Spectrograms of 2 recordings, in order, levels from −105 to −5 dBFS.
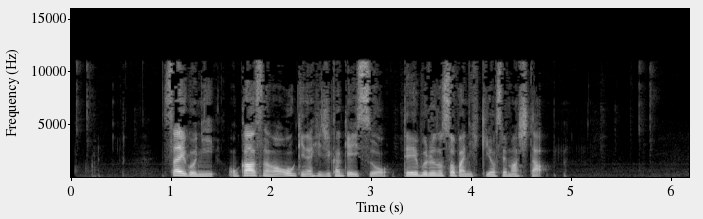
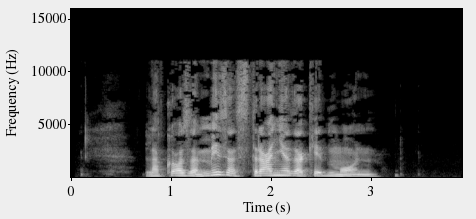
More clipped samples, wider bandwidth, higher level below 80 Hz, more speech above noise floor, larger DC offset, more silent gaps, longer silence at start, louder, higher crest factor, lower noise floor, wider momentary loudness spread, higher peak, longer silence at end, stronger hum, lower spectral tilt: neither; about the same, 11.5 kHz vs 11.5 kHz; second, -68 dBFS vs -58 dBFS; second, 50 dB vs 57 dB; neither; neither; first, 0.95 s vs 0.75 s; second, -29 LUFS vs -22 LUFS; about the same, 24 dB vs 22 dB; about the same, -78 dBFS vs -79 dBFS; about the same, 12 LU vs 11 LU; second, -6 dBFS vs -2 dBFS; first, 1.5 s vs 0.85 s; neither; about the same, -5 dB/octave vs -5.5 dB/octave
